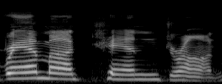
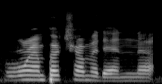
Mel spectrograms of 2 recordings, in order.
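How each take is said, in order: First: "Ramachandran" very slowly, syllable by syllable; careful pronunciation. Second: "Ramachandran" stumbled through with muddled middle syllables; botched pronunciation. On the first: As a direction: sound out "Ramachandran" with drawn-out, separated syllables. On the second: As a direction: butcher the name "Ramachandran", unsure of its sounds. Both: Shown as a demonstration. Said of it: "I totally butchered that".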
